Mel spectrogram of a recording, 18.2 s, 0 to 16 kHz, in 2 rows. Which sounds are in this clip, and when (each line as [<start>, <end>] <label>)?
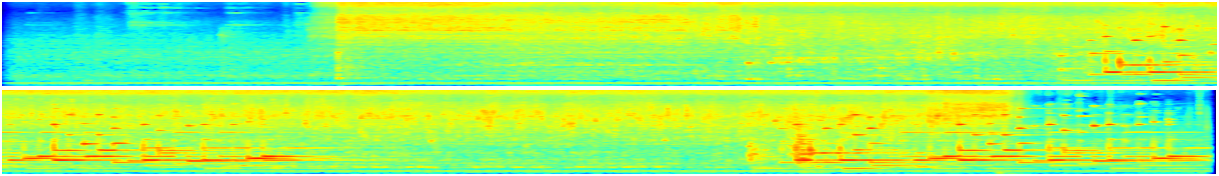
[0.03, 18.22] microwave
[2.51, 16.87] running water
[7.94, 11.71] phone ringing
[14.75, 18.22] phone ringing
